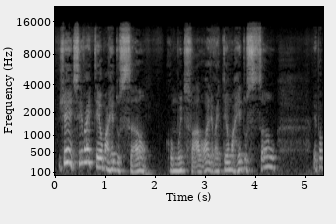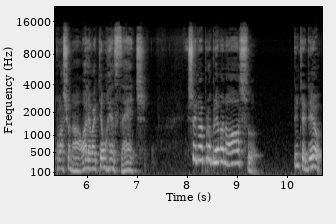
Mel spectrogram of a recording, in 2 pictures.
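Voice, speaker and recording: A man with a high pitch speaks at a moderate pace, with long, frequent pauses. His pitch swings very widely. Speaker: religious YouTuber, former Jehovah's Witness critic. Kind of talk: solo video monologue on religion. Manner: hesitant, many fillers and restarts; speaks loudly after briefly lowering voice.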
